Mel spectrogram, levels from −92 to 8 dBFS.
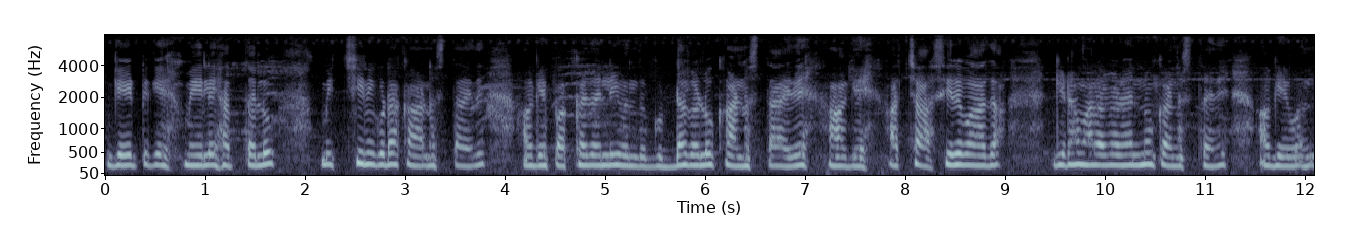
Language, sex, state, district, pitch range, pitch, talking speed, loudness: Kannada, female, Karnataka, Bellary, 205-230 Hz, 220 Hz, 115 wpm, -27 LUFS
